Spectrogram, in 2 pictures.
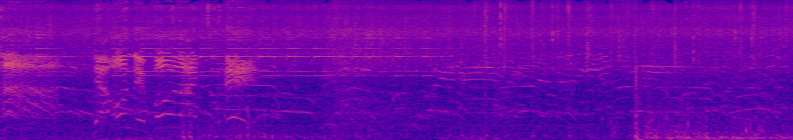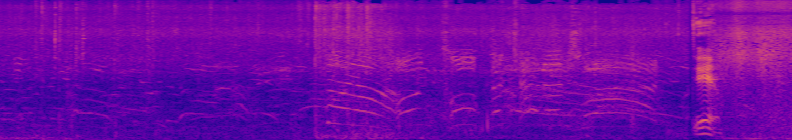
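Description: Wind howls in a storm.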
